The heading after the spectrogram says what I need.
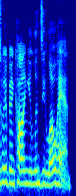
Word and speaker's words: Lohan: Everybody has always said Lindsay Lohan. And she was like, well, it's actually Lindsay Lohan. So there you go. That's how that's pronounced. Well, thank you, Lindsay. I didn't know that. I would have assumed it was Lohan.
